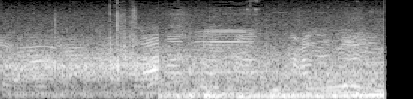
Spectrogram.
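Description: Players' voices calling out across an outdoor soccer field during play, over a noisy background; the sound cuts off abruptly just before the end.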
